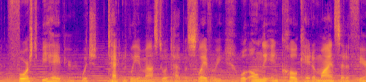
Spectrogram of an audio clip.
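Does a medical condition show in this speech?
No.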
